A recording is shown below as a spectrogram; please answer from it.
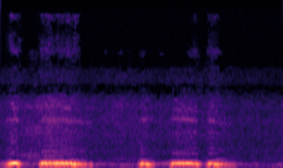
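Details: Spotted dove in the morning giving soft, hooting coos: a quick short note and a long sustained croo, then after a gap three more coos, the middle one longest.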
